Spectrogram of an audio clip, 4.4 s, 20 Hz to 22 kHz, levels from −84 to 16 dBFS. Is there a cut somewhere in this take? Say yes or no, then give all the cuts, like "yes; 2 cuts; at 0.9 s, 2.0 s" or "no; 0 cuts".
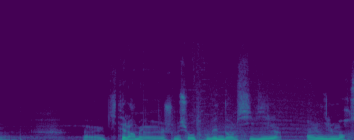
yes; 1 cut; at 1.8 s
